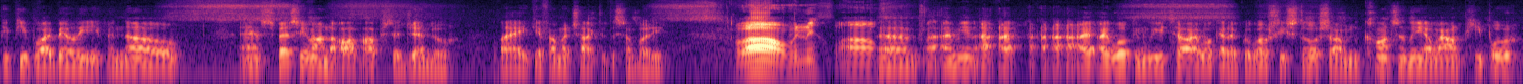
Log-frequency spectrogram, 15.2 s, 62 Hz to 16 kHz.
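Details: Stuttering with articulation disorder in a 30-year-old man, present since he began talking as a child, with trouble on R and O sounds; speech therapy in middle and high school; worse with new people and anxiety.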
